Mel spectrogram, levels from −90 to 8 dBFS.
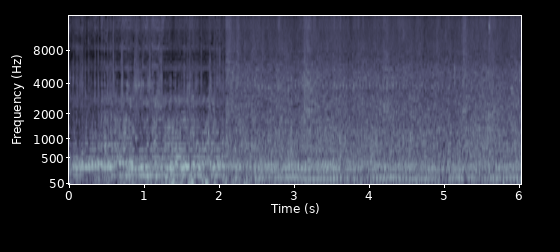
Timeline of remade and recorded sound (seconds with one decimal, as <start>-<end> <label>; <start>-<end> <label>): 0.0-2.1 remade; 2.1-6.0 recorded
